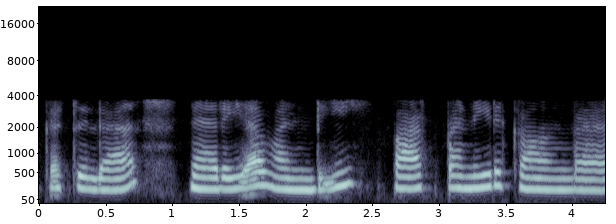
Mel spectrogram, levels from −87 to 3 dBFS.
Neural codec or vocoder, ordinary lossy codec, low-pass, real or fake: codec, 16 kHz, 4 kbps, FreqCodec, smaller model; none; 3.6 kHz; fake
